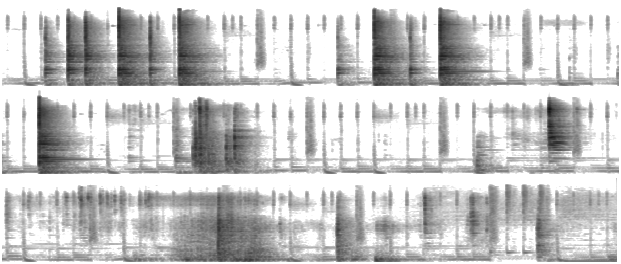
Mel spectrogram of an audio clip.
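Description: A hammer strikes a wooden block held against the corner of an aluminium door frame, about eight sharp knocks spread over the first twelve seconds, tapping a slightly misaligned corner joint back into line. A longer scraping sound comes about fourteen seconds in, with faint background music underneath.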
